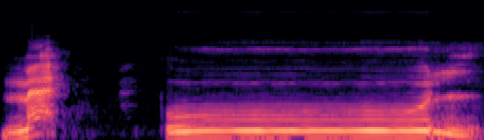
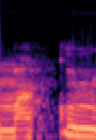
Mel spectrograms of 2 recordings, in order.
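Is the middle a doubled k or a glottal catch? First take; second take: glottal catch; doubled k. First: The middle has a sharp glottal catch. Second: The middle has a doubled k sound. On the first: The speaker calls it right. "জোরে ধাক্কা মারেন।" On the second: The speaker calls it wrong. "অনেকে মাক্কুল বলবেন।"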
